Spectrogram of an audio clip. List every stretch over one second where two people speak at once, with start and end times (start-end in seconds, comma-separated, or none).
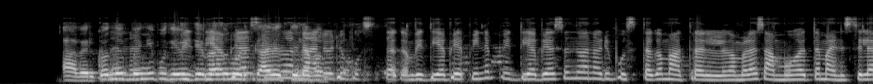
none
